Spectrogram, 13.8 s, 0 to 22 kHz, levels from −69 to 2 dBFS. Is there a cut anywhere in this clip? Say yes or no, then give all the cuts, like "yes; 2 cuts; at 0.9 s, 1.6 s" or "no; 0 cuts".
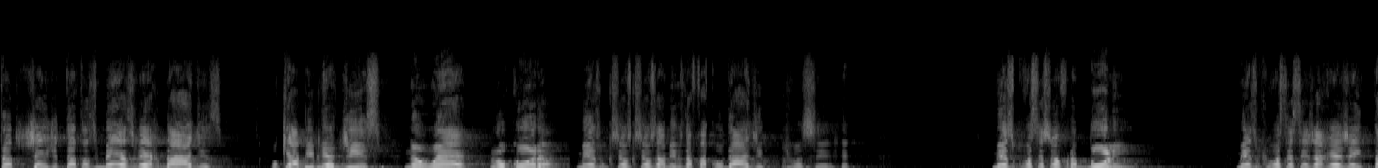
yes; 3 cuts; at 5.7 s, 6.3 s, 7.8 s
